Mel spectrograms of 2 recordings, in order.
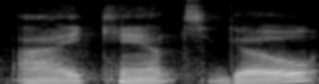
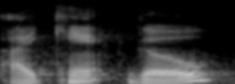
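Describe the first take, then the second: First: It is said in careful, textbook style. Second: It is said in relaxed, natural everyday speech. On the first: "how I teach new students" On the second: "when we're speaking naturally"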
